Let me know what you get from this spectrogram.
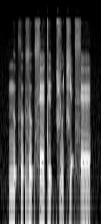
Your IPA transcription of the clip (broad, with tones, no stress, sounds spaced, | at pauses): n ʊ˦ ʔ θ ʊ˦ ʔ z ʊ˦ ʔ s ɛ˨ t ɪ˦ ʔ t͡ɕ o˨ t͡ɕ ɛ˦ ʔ s ɛ˨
